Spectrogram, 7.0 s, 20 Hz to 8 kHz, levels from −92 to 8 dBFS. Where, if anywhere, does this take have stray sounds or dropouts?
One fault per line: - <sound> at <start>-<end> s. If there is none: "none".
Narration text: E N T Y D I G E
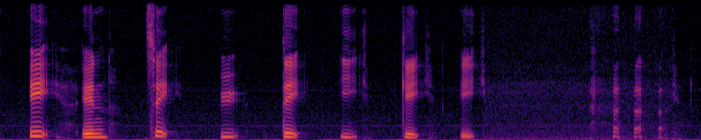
- laugh at 5.9-6.7 s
